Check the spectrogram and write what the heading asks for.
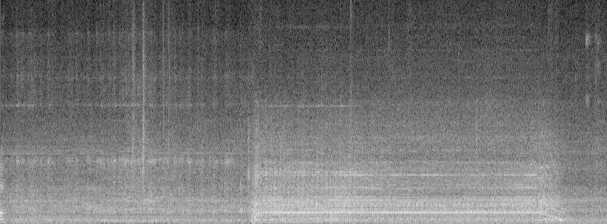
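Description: Metal lathe switched on about five seconds in, its motor and three-jaw chuck running steadily with a level mechanical tone, then switched off about a second before the end, the tone falling as the spindle spins down. Before it starts, only a steady low shop hum is heard.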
